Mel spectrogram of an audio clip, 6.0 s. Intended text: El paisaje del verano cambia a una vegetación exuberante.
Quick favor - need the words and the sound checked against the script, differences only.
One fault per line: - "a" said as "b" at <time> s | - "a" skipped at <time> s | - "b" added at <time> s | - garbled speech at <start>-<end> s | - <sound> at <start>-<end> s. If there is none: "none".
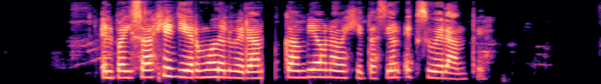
- "yermo" added at 1.8 s
- dropout at 2.6-2.7 s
